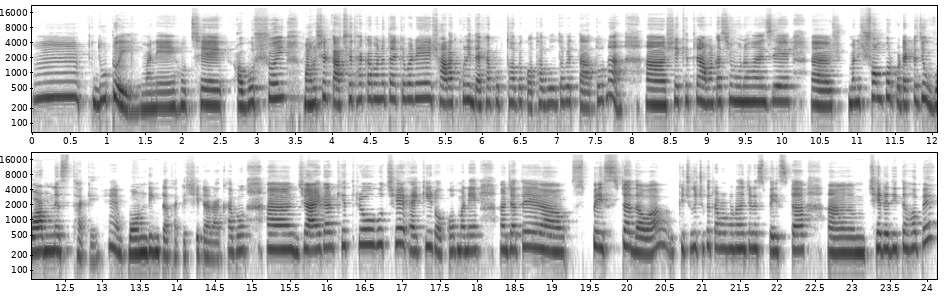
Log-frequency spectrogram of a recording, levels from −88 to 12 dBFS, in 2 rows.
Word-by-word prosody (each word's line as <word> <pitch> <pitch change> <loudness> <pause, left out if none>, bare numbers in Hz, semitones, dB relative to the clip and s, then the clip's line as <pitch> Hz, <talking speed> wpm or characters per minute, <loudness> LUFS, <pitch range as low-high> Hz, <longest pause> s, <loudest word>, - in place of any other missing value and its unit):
উম 330 +2 0 0.3
দুটোই। 290 - +4 0.3
মানে 200 +1 -1 0.2
হচ্ছে 220 +2 -2 0.5
অবশ্যই 255 +7 +1 0.3
মানুষের 245 +7 +2
কাছে 240 +3 +3
থাকা 300 +1 -2
মানে 305 0 0
তো - - 0
একেবারে 305 +1 -2 0.2
সারাক্ষণই 255 +2 +1
দেখা 230 +3 -1
করতে 265 0 -9
হবে, 255 0 -4
কথা 215 +3 -5
বলতে 245 0 -4
হবে 265 0 -3
তা 215 - +1
তো 275 - -3
না। 350 - +3 0.4
আ - - +5 0.3
সেক্ষেত্রে 275 +1 -5
আমার 255 0 -1
কাছে 265 +1 -3
মনে 270 0 +4
হয় 270 0 +3
যে 275 0 +1 0.5
আ - - +4 0.3
স - - -16 0.2
মানে 255 +1 +1
সম্পর্কটা 320 -5 +1
একটা 240 +4 -5
যে 310 - +4
ওয়ার্মনেস 240 +1 +5 0.2
থাকে, 180 -4 -9 0.2
হ্যাঁ? 285 -5 -2 0.2
বন্ডিং 225 +2 +5
টা 200 - -1
থাকে 180 0 -12
সেটা 215 -2 -5
রাখা 175 +7 -8
ব - - -8 0.4
আ - - +4 0.4
জায়গার 260 +3 +6
ক্ষেত্রেও 320 +1 -1
হচ্ছে 330 +1 -3 0.2
একই 240 +6 -2
রকম। 225 +2 -4
মানে 245 0 0 0.4
আ - - +1
যাতে 255 +3 -1 0.3
আ - - +3 0.4
স্পেস 280 -4 -1 0.2
টা 305 - +4
দেওয়া 220 -1 +2 0.3
কিছু, 260 -1 -6
কিছু, 270 -1 -6
ক্ষেত্রে 290 -1 -5
আমার 275 -1 -3
মনে 265 0 0
হয় 270 -1 +2
যেন 270 - 0
স্পেস 235 -3 -2
টা 250 - +3 0.4
আ - - +4 0.5
ছেড়ে 270 +2 +2
দিতে 265 +2 -1
হবে। 285 +6 -1
260 Hz, 170 wpm, -19 LUFS, 240-300 Hz, 0.5 s, জায়গার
